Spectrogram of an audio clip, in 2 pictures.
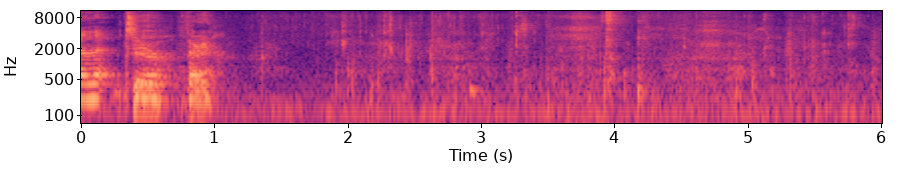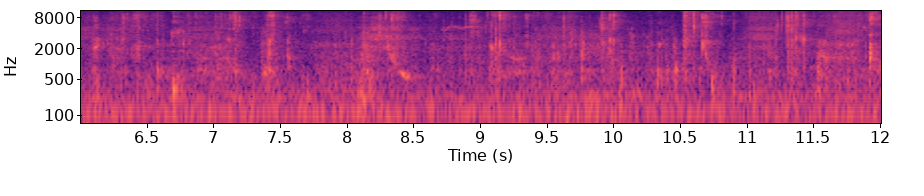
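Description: A young woman chews food noisily, close to a microphone.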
